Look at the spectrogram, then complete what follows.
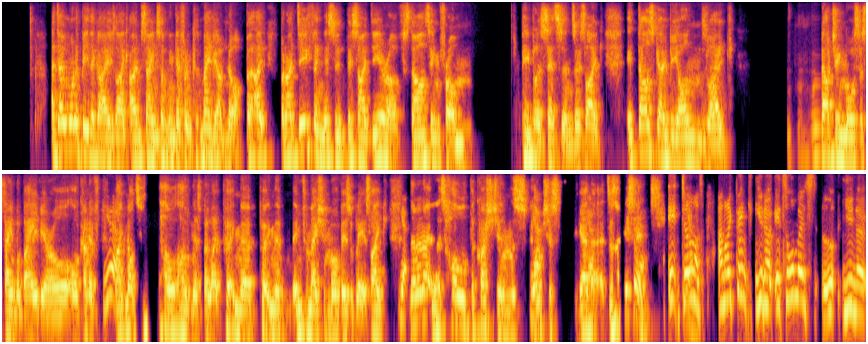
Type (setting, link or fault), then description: link, video call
